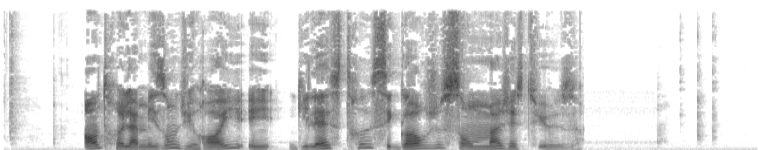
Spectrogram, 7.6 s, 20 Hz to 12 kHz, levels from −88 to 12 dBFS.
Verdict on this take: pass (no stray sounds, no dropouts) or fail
pass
